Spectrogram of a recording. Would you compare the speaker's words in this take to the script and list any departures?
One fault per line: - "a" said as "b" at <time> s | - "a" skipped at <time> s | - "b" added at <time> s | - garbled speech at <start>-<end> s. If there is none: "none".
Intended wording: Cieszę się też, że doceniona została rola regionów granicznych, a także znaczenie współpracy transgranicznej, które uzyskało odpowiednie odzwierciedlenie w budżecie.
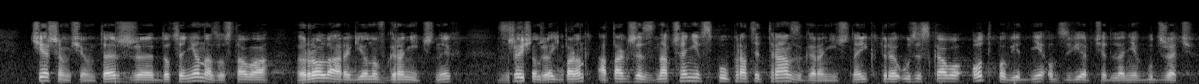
- garbled speech at 5.0-5.9 s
